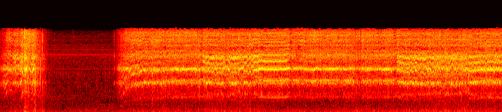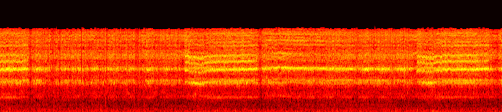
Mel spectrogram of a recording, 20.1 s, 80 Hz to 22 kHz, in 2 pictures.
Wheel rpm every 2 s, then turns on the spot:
10, 110, 170, 160, 160, 160, 160, 160, 160, 160.
none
